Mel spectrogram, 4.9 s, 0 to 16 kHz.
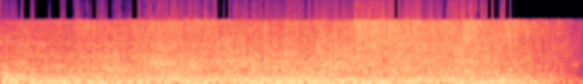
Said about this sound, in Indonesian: Mesin pengupas bawang merah Ger BWG 25 dari Agrowindo untuk kebutuhan processing, mengupas bawang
